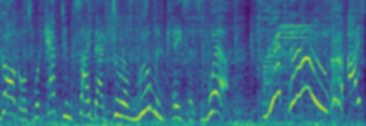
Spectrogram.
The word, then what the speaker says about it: duralumin: Inside the duralumin case Byakuya had with him during the party. Duralumin. I kept saying trying duralumium. I kept pronouncing it completely wrong last stream.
